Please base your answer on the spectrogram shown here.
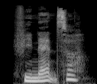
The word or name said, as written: finanser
